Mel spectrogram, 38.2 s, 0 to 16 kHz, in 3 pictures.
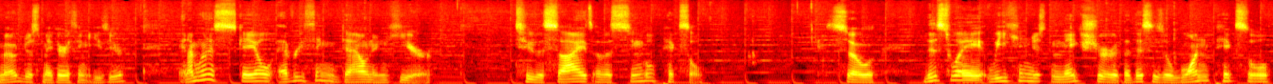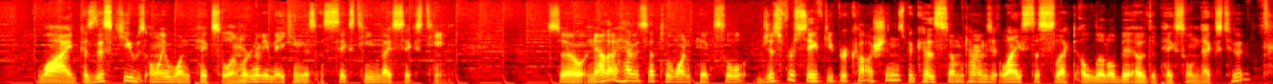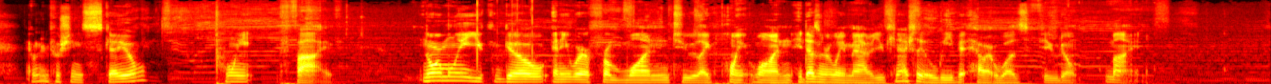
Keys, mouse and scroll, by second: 4.5 s, 7.8-11.0 middle drag, 9.1 g, 11.4 shift+s, 15.3 middle click, 26.2 s.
